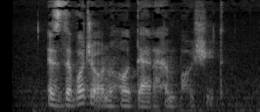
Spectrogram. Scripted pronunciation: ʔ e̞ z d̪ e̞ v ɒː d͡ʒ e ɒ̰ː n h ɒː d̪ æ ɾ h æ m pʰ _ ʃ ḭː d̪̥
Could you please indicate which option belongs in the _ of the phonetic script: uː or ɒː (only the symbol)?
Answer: ɒː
